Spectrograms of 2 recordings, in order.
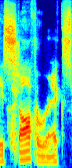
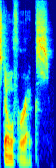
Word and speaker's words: Stofferex: Oh yeah, by the way, it's technically pronounced Stofferex. I know a lot of people say Stofferex, which is acceptable, but the way I see it, it's Stofferex. Okay, I figured. Like I said, when some people ask me, like, oh, how do you pronounce it? Well, it's basically like the word stove, except it's stove and then a Rex.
